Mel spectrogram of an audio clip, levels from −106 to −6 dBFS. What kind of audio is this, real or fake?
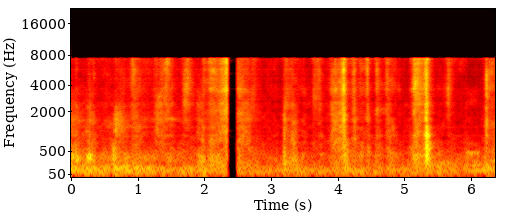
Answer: fake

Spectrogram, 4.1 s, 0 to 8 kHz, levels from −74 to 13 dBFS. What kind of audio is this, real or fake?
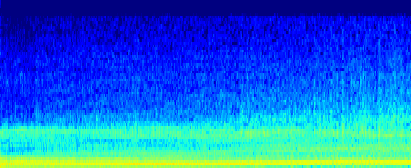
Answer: real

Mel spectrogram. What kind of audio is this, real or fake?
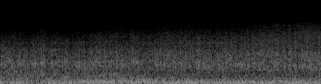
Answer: real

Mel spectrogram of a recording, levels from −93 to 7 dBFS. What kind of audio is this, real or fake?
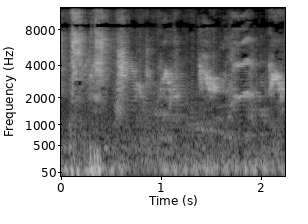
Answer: fake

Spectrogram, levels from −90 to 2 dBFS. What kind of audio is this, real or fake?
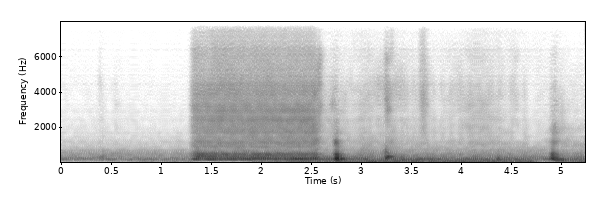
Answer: fake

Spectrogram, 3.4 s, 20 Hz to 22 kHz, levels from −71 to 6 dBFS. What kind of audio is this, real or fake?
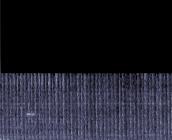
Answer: fake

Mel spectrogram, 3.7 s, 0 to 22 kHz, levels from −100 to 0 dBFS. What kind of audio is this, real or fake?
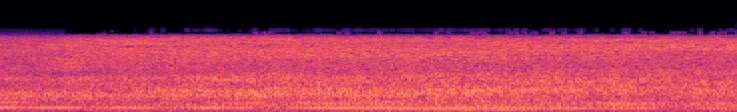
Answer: real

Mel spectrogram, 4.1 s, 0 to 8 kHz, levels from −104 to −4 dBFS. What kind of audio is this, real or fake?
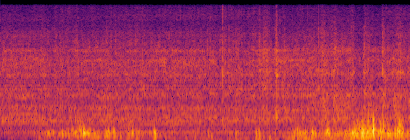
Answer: fake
